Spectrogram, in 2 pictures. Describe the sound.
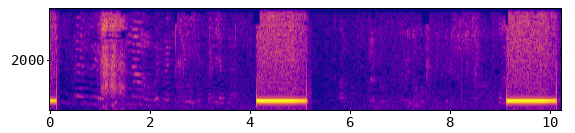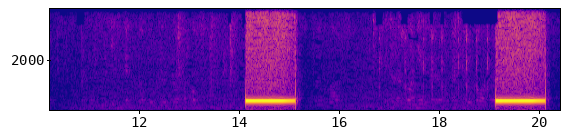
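Telephone ringback tone of a call that nobody answers: four identical steady mid-pitched buzzing rings, each about a second long, spaced evenly about five seconds apart, with near silence between them.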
